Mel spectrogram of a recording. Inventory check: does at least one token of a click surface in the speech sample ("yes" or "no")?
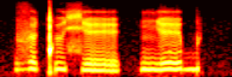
yes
